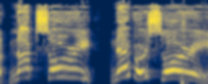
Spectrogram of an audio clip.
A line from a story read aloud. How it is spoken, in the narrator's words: Salt just screams out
